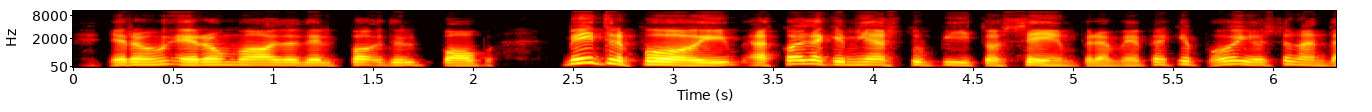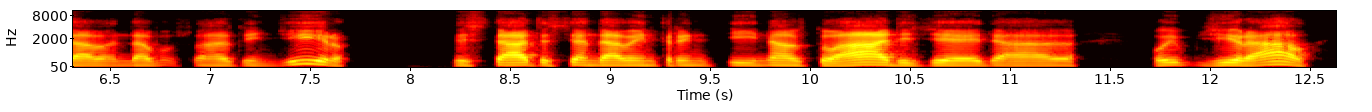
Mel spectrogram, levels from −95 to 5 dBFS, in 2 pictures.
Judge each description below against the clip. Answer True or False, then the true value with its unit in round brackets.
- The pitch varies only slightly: False (3.4 semitones)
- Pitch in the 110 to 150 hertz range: True (140 Hz)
